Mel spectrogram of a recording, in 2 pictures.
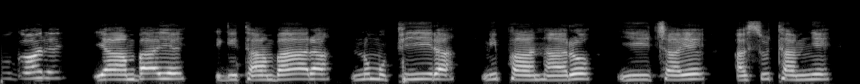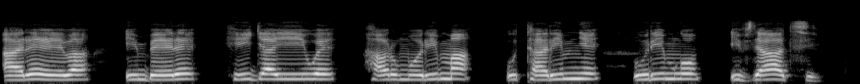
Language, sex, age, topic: Rundi, female, 25-35, agriculture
